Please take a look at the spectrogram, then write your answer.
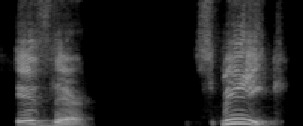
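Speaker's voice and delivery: sharp rising command to the ghost; demanding. A narrator's reading. Boy demands an answer from the ghost, sharp command.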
